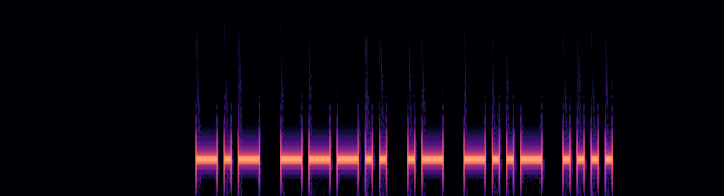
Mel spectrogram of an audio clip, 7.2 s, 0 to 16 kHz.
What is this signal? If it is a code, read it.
Morse code, heard as a keyed tone, about 17 wpm, 700 Hz. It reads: K8AXH
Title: USA Call Signs - 5 Characters - 17wpm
